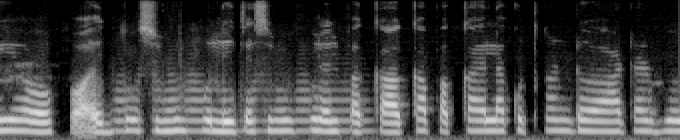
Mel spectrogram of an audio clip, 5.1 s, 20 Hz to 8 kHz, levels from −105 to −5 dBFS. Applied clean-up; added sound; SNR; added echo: neural diffusion model UNIVERSE++.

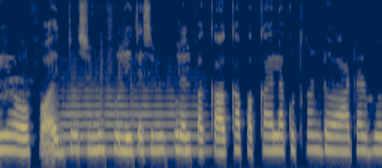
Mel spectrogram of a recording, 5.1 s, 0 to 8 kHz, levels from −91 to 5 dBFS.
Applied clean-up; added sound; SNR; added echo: none; Brass instrument; 12 dB; none.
